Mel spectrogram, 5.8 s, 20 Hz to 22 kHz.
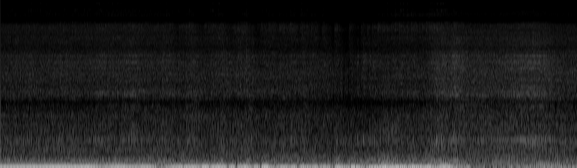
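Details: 2008 BMW E92 320i N46N, first morning cold start under 18°C: lumpy, hunting idle sagging and recovering; fine when warm, no codes; persists after new VANOS solenoids, plugs, carbon cleaning; new coils and cleaned throttle body untested.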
